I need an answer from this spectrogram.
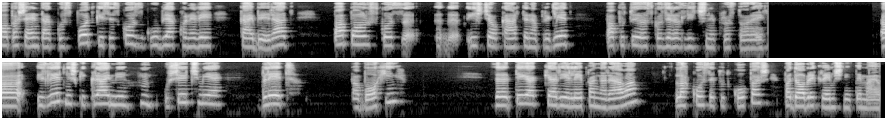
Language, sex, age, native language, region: Slovenian, female, 50-59, Serbian, Central Slovenia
